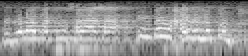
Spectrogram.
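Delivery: very high, squeaky chicken voice; mocking meek recitation. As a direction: parody a timid reciter in falsetto. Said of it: "That's not my Allah, that's not my Rasul".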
